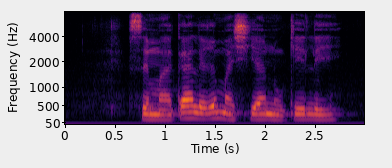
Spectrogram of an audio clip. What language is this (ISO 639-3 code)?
nso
